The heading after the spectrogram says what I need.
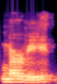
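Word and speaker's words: Nervie: is actually uh nervy Reynolds n-e-r-v-i-e but she pronounced it nervy which sometimes got spelled n-e-r-v-y which eventually started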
